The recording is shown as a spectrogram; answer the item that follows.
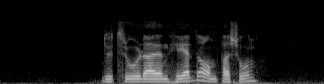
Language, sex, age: Norwegian, male, 32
